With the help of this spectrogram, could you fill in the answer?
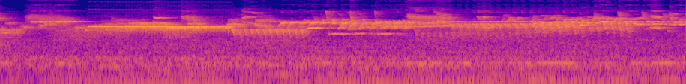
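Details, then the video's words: Belgian canary song to stimulate males and bring females into breeding condition: varied warbling phrases, whistles and chirps in a continuous, busy flow. "Canto Para Esquentar Canário Belga e Foguear as Fêmeas"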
